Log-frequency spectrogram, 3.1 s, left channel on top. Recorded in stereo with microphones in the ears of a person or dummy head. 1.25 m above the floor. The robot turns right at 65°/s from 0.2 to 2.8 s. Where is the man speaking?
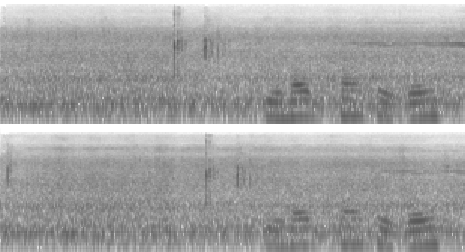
125° left, 0.8 m; by 3.0 s 165° right, 0.8 m.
